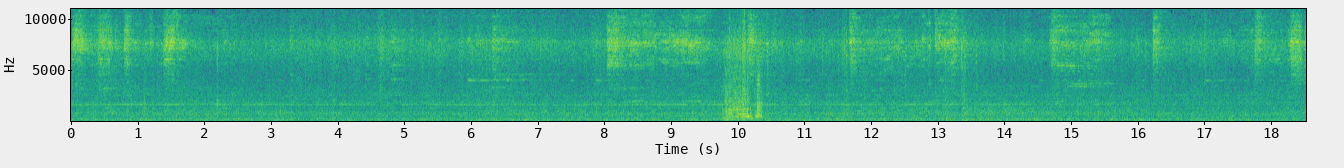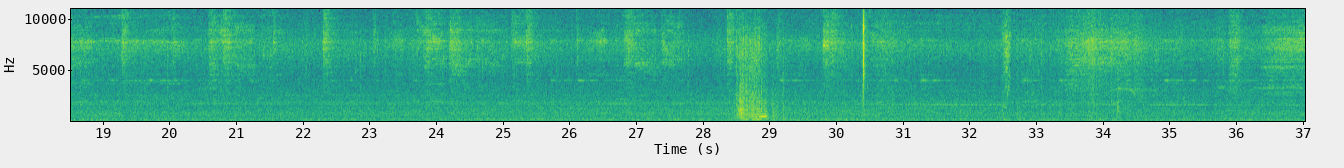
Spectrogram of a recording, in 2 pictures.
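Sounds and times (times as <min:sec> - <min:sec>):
rising squeal: 0:09.7 - 0:10.6, 0:28.4 - 0:37.0.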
